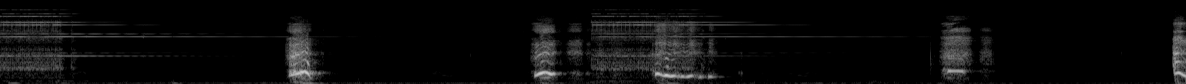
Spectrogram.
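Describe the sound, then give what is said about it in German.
Telephone bell rings in two long, bright bursts separated by quiet, with soft gasps and sighs between and after the rings. “Mein Gott, schon wieder. Ich lasse es einfach klingeln. Es ist irgendein teuflischer Trick. Ich werde den Hörer nicht mehr aufnehmen. Und wenn es die ganze Nacht weiter klingelt...”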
